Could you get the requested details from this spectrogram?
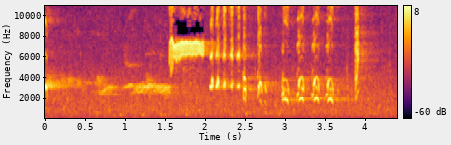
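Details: Orange-headed thrush song meant as therapy to restart a bird that has gone silent. A thin whistle leads into a buzzy high note, then a quick run of evenly spaced chirps, roughly four per second, over a steady hiss.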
